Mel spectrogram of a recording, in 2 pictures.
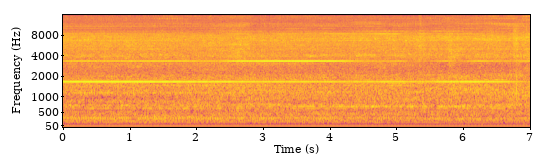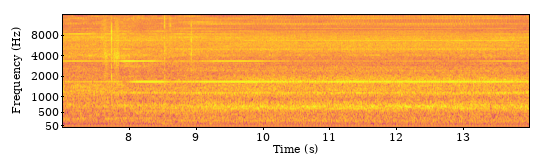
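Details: Harvard Apparatus PHD 2000 dual syringe pump (0.5 µl to 140 ml) running: continuous low motor hum with faint steady whine and fine rapid ticking.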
